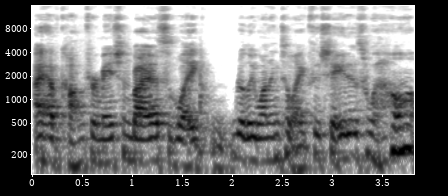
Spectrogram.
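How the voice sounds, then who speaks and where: A woman speaks with a fairly low pitch. Audible room echo surrounds her voice. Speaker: beauty vlogger. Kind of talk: casual chat. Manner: meandering; whispering.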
